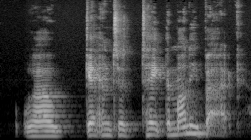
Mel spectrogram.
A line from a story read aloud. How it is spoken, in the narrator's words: I snapped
